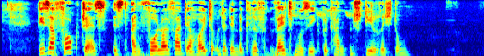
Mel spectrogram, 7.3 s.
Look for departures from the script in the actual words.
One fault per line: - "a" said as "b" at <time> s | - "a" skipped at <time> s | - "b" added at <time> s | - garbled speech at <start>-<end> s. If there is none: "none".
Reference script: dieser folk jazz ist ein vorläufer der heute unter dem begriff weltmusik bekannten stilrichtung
none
